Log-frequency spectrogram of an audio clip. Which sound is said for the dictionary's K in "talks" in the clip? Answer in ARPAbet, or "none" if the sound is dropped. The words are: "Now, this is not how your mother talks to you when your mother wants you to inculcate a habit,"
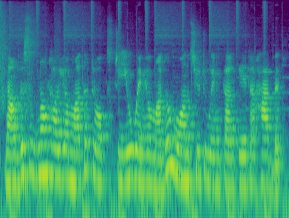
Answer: K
